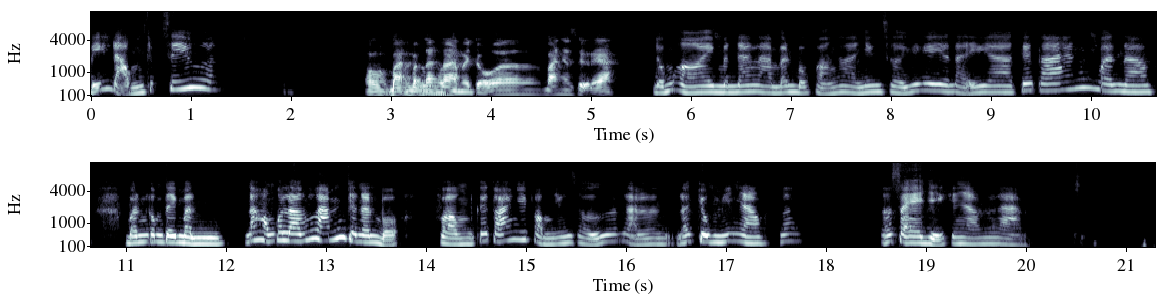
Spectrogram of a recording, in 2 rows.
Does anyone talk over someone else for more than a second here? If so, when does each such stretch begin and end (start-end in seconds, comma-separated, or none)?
none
